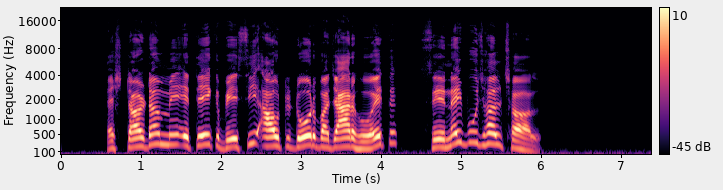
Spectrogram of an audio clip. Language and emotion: Maithili, surprised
